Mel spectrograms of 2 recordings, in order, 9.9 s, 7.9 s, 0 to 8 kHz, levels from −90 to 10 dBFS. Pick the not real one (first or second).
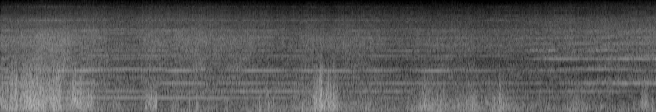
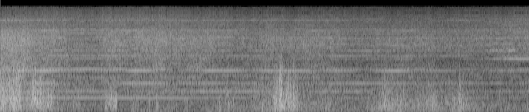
first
